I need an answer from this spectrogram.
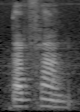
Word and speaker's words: Tarzan: The reason you have a problem is because you've always been listening to the Spanish Tarzan. pronunciation.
